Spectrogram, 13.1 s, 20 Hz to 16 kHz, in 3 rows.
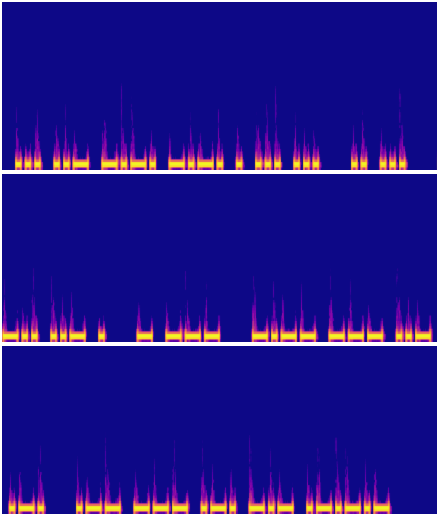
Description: Morse code, heard as a keyed tone, about 25 wpm, 700 Hz. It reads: SUCCESS IS DUE TO YOUR WORK.
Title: Sentences from Top 1000 Words - Review Part 6 - 25wpm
